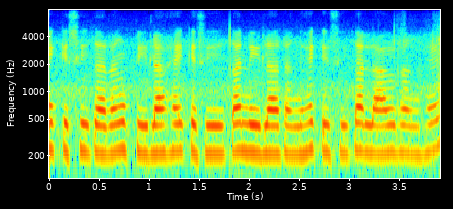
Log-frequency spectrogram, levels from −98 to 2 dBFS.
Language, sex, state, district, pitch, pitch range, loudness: Hindi, female, Uttar Pradesh, Budaun, 220 Hz, 215-225 Hz, -20 LUFS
